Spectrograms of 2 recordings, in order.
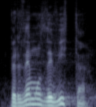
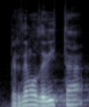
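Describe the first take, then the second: No difference in how they are said.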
